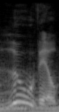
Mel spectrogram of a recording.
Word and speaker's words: Louisville: I was corrected when I went out there. I said, Louisville's nice. Louisville, Pastor, Louisville. So they're heading out this week,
